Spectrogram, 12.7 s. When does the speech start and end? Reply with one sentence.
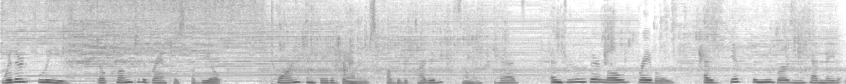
The speech can be heard from 0.0 to 12.6 s.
